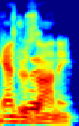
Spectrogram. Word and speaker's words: Androzani: sarcastically, it was the caves of, I can't pronounce it, caves of, can you? Androzani.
